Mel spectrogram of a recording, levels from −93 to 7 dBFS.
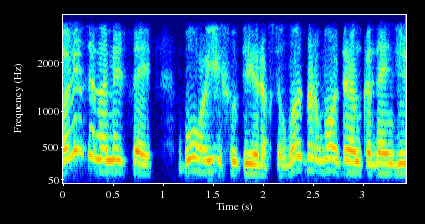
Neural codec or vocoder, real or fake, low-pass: codec, 16 kHz, 1.1 kbps, Voila-Tokenizer; fake; 3.6 kHz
